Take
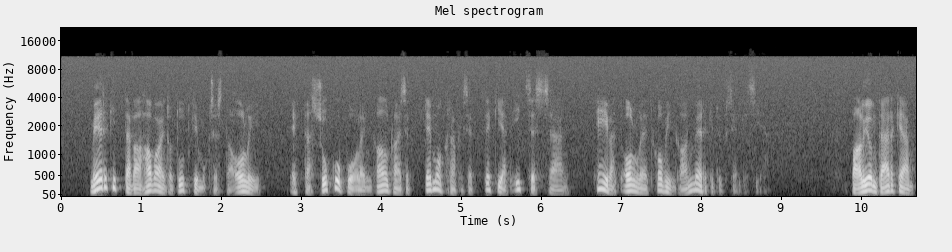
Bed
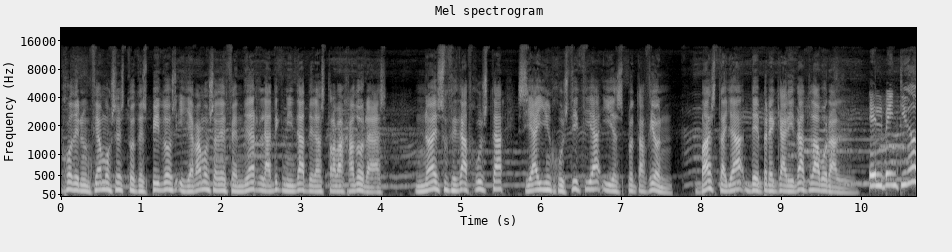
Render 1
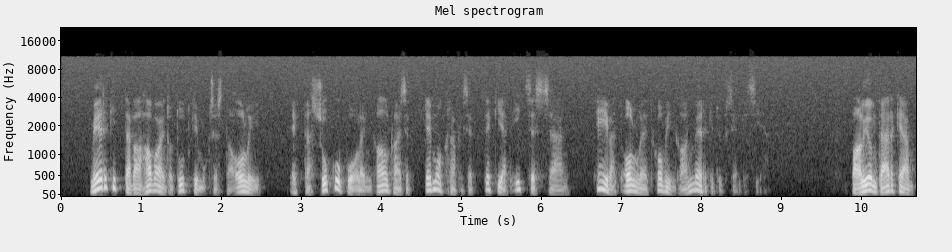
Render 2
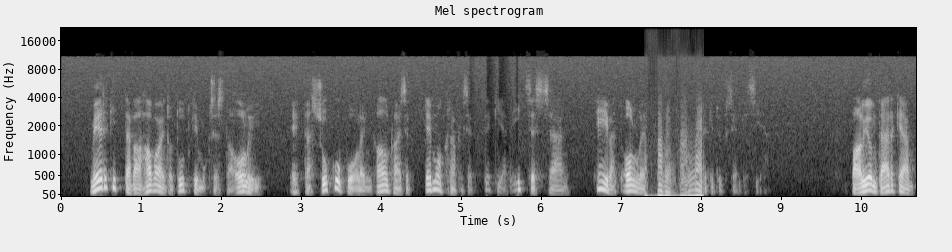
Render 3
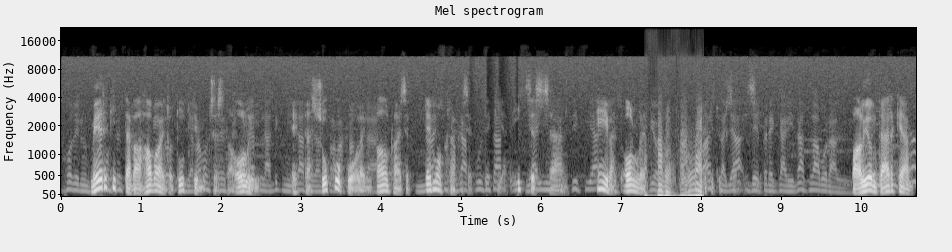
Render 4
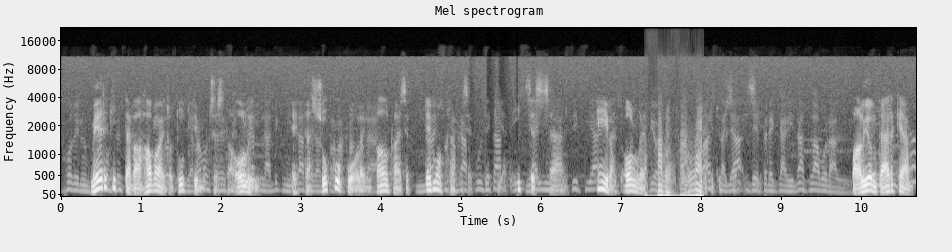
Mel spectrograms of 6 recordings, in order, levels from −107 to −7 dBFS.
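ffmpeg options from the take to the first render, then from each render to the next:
ffmpeg -i in.wav -af "afftdn=noise_reduction=6:noise_floor=-47" out.wav
ffmpeg -i in.wav -filter_complex "[0:a]asettb=1/sr,asplit=3[link_01][link_02][link_03];[link_01]atrim=end=1.844[link_04];[link_02]atrim=start=1.84:end=3.11,asetpts=PTS-STARTPTS,afade=type=in:duration=0.004:curve=qsin,afade=type=out:start_time=1.266:duration=0.004:curve=qsin,asplit=2[link_05][link_06];[link_06]adelay=28,volume=-8.5dB[link_07];[link_05][link_07]amix=inputs=2:normalize=0,atrim=end_sample=56007[link_08];[link_03]atrim=start=3.106[link_09];[link_04][link_08]acrossfade=duration=0.004:curve1=hsin:curve2=qsin[link_10];[link_10][link_09]acrossfade=duration=0.004:curve1=qsin:curve2=hsin,asettb=1/sr,asplit=3[link_11][link_12][link_13];[link_11]atrim=end=5.094[link_14];[link_12]atrim=start=5.09:end=5.71,asetpts=PTS-STARTPTS,afade=type=in:duration=0.004:curve=qsin,afade=type=out:start_time=0.616:duration=0.004:curve=qsin,acompressor=threshold=-41dB:ratio=5:attack=3.2:release=140:knee=1:detection=peak[link_15];[link_13]atrim=start=5.706[link_16];[link_14][link_15]acrossfade=duration=0.004:curve1=hsin:curve2=qsin[link_17];[link_17][link_16]acrossfade=duration=0.004:curve1=qsin:curve2=hsin,asettb=1/sr,asplit=3[link_18][link_19][link_20];[link_18]atrim=end=7.294[link_21];[link_19]atrim=start=7.29:end=8.03,asetpts=PTS-STARTPTS,afade=type=in:duration=0.004:curve=qsin,afade=type=out:start_time=0.736:duration=0.004:curve=qsin,aeval=exprs='abs(val(0))':channel_layout=same[link_22];[link_20]atrim=start=8.026[link_23];[link_21][link_22]acrossfade=duration=0.004:curve1=hsin:curve2=qsin[link_24];[link_24][link_23]acrossfade=duration=0.004:curve1=qsin:curve2=hsin" out.wav
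ffmpeg -i in.wav -i bed.wav -filter_complex "[1:a]volume=-12dB[link_01];[0:a][link_01]amix=inputs=2:normalize=0" out.wav
ffmpeg -i in.wav -af "volume=9dB,alimiter=limit=-2dB:level=0:latency=1" out.wav

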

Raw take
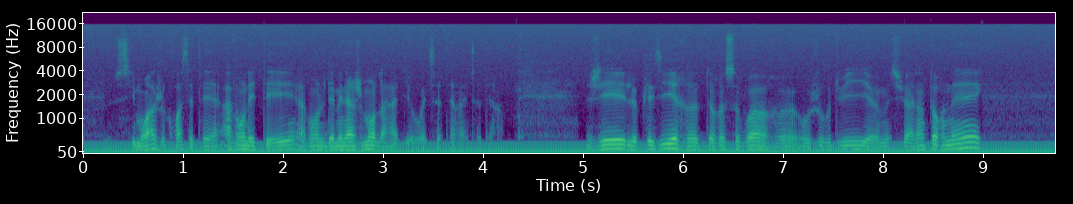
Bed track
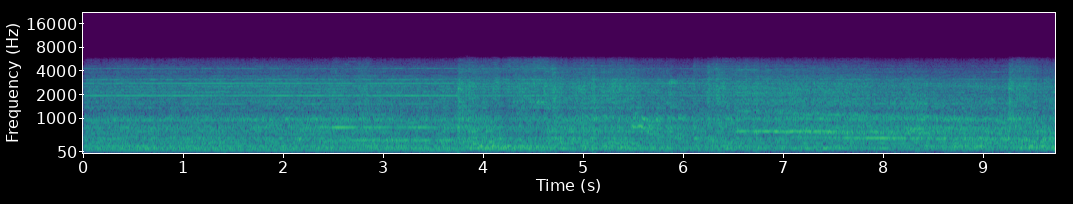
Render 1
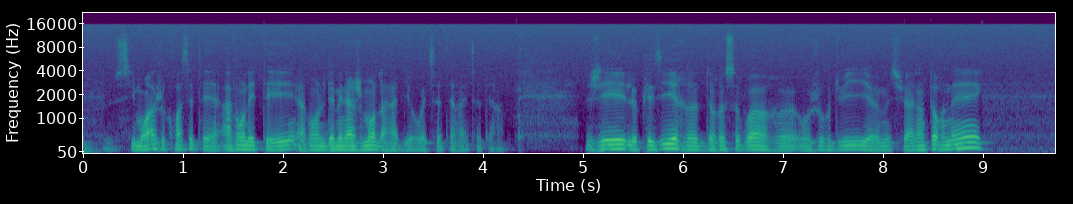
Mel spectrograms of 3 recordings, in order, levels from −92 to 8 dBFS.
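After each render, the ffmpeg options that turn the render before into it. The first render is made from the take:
ffmpeg -i in.wav -af "bandreject=frequency=60:width_type=h:width=6,bandreject=frequency=120:width_type=h:width=6,bandreject=frequency=180:width_type=h:width=6,bandreject=frequency=240:width_type=h:width=6,bandreject=frequency=300:width_type=h:width=6" out.wav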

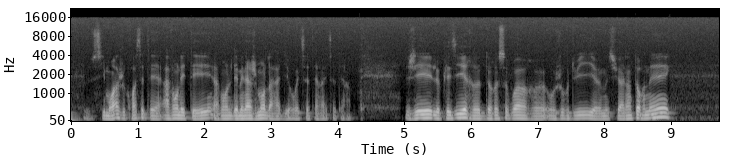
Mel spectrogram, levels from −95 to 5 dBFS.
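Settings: ffmpeg -i in.wav -af "afftdn=noise_reduction=6:noise_floor=-44" out.wav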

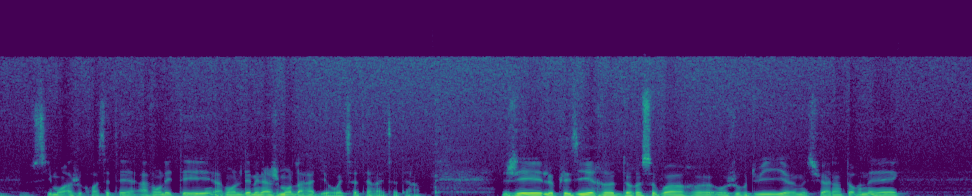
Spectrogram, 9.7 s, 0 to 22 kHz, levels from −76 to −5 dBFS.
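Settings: ffmpeg -i in.wav -af "alimiter=limit=-16.5dB:level=0:latency=1:release=103,dynaudnorm=framelen=230:gausssize=21:maxgain=6dB" out.wav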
